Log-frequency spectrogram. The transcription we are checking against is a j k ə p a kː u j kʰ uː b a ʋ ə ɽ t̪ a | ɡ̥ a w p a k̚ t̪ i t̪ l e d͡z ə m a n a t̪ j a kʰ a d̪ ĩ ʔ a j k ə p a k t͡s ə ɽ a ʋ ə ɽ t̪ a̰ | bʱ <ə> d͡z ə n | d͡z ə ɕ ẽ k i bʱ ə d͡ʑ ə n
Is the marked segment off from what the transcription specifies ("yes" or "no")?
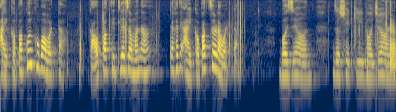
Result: no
